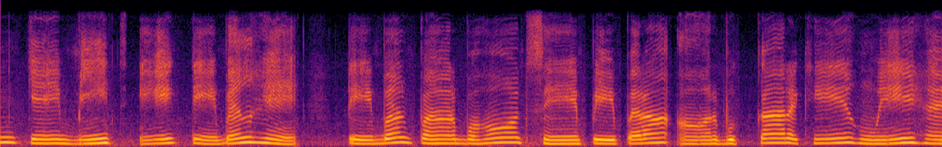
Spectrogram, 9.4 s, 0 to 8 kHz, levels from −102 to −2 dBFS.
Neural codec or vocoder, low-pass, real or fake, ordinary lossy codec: vocoder, 44.1 kHz, 128 mel bands, Pupu-Vocoder; 7.2 kHz; fake; none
